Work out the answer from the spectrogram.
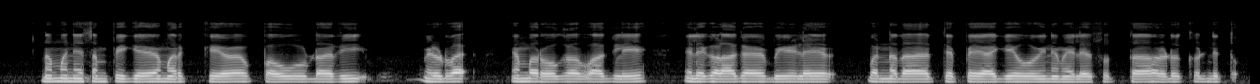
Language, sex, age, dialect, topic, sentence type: Kannada, male, 31-35, Central, agriculture, statement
